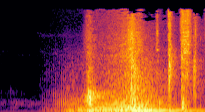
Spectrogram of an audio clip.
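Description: An edited-in whoosh sound effect that swells out of silence about half a second in, with a deep bass rumble under it, and gives way to a few sharp clicks near the end.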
